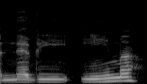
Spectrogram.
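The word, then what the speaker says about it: נְבִיאִים: tanakh the torah the nevi eem and the ketuvim the reason why navaim has an e here and why ketuvim has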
